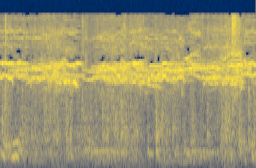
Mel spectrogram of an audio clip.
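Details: Pigeon youngsters moved onto the floor for group feeding, inside a loft: a steady high, squeaky wheezing chorus runs throughout, with soft low coo-like murmurs underneath.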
